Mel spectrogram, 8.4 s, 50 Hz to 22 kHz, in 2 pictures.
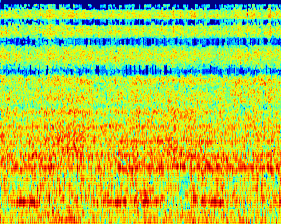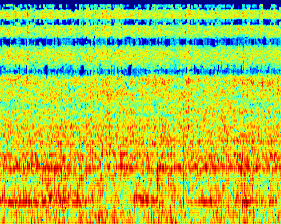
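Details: OX66 outboard at steady speed with a rough, gritty grind over the engine drone; spark plug change helped only briefly, compression excellent, prop not slipping, source not evident.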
